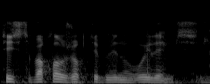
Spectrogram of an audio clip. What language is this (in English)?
Kazakh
